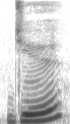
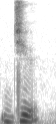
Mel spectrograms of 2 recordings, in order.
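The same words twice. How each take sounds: First: The syllable has a rising tone. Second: The syllable has a low tone. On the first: "ton montant" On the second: "Avec un ton bas"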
